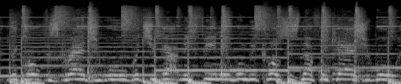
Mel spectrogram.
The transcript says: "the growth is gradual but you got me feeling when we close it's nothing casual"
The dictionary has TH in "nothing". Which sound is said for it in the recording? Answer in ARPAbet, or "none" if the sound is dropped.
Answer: F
